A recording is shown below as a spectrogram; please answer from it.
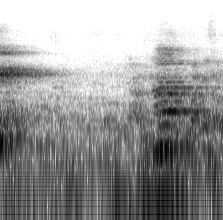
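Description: Only speech: a woman lecturing into a handheld microphone, with a short break in her talk in the middle.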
